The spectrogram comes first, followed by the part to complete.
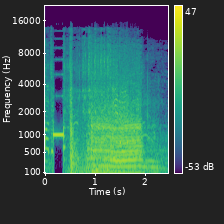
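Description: A short, steady censor bleep cuts off a shouted word. About half a second in comes a sudden loud car-crash hit, which runs on as a loud, sustained noise with a steady hum in it.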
